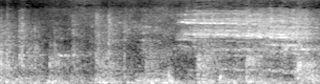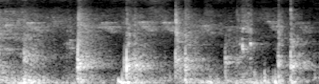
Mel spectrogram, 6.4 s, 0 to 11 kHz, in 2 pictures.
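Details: Friesian mare Sjirkje with filly Mathilde, born 22 February 2020, being accustomed to a halter on 29 February 2020; a short, breathy whinny near the start, followed by a run of clip-clopping hoofbeats and handling noise.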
